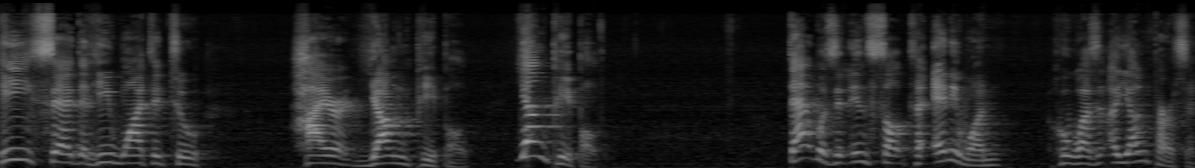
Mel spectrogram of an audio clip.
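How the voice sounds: A man speaks at fairly high pitch, with big pitch swings.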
